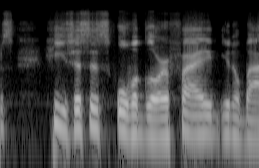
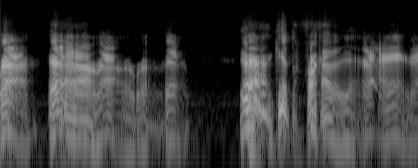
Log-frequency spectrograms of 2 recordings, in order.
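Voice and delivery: put-on withered, grumbling, worn-out old mobster voice; 3 semitones lower than usual. Describing an actor's portrayal of an aged gangster, grumbling Al Capone impression. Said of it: "grumbles and talks like".

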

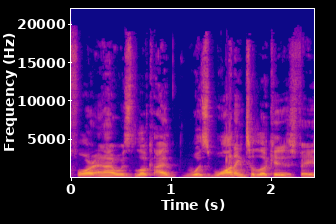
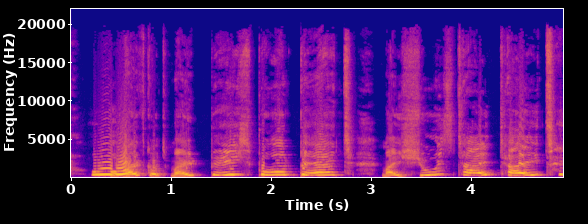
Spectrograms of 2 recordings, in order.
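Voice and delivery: goofy voice pitched way up, stretched slow. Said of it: "my Adam Sandler Bear".

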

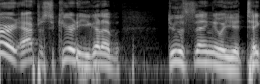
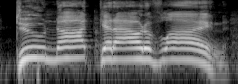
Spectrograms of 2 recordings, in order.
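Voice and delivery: very slowly spelled-out, drawn-out yell, pitched up; 6 semitones higher than usual. In a line of people about to miss their flights, retelling the cop yelling. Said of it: "The cop starts yelling".

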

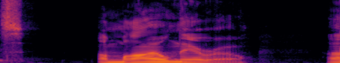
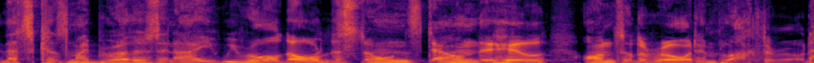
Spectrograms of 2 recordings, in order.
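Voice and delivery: put-on Irish accent. Telling a story in character about where he grew up, in a put-on irish accent. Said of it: "this is more of an Irish accent".

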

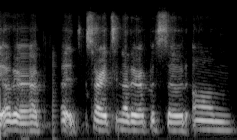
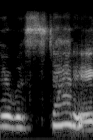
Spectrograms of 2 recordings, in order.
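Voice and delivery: tiny little voice piping up; 4 semitones higher, 3 dB quieter than usual. Retelling what a guy on the show said, in a little voice. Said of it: "you just hear this little voice".

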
